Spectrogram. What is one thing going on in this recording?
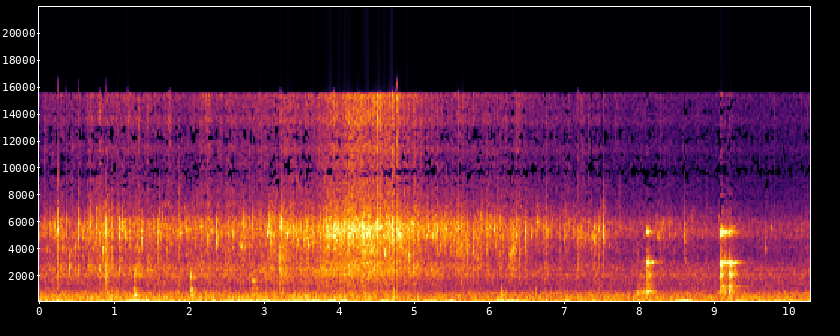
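A wooden spatula scrapes and taps against a pan.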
